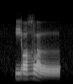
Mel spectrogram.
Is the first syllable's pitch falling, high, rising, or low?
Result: high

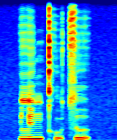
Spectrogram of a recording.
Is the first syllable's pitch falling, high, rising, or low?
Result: high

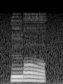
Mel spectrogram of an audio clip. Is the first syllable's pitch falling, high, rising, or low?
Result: falling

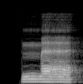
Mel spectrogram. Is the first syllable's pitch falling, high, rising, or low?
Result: low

